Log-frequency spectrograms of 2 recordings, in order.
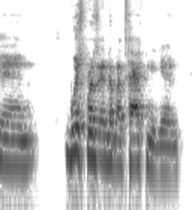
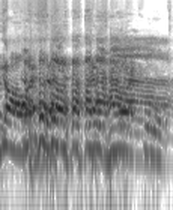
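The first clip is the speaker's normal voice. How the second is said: laughing mock complaint, louder and slow; laughing protest; 5 semitones higher, 7 dB louder, much slower than usual. Real, not acted. Reacting to the actor's spoiler joke, laughing. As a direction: chuckle through a fake grievance. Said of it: "laughing at the spoiler".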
